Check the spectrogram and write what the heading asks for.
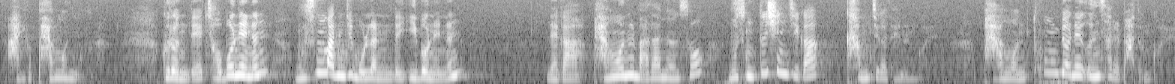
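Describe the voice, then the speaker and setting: A woman's voice: fairly high pitch, sing-song, a little fast. A woman preaching, telling a conversion story with dramatic swings into whispers and acted-out quotes. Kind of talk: sermon storytelling.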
